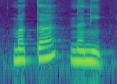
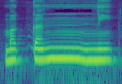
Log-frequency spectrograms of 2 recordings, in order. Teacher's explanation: پہلا نون مدغم ہے، دوسرا نون مدغم فیہ ہے، تو پہلے نون کو ساکن کیا، دوسرے میں اس کو ملا کے داخل کر کے پڑھا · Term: ادغام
